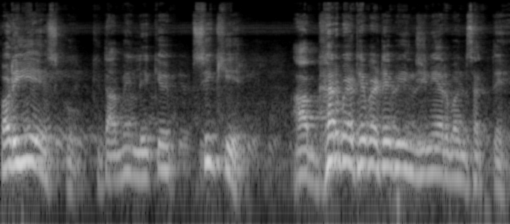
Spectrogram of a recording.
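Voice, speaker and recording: A man speaks with a fairly high pitch and a lively intonation. Noticeable background noise is audible behind him. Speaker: Quran translator and explainer. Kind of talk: religious lecture.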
